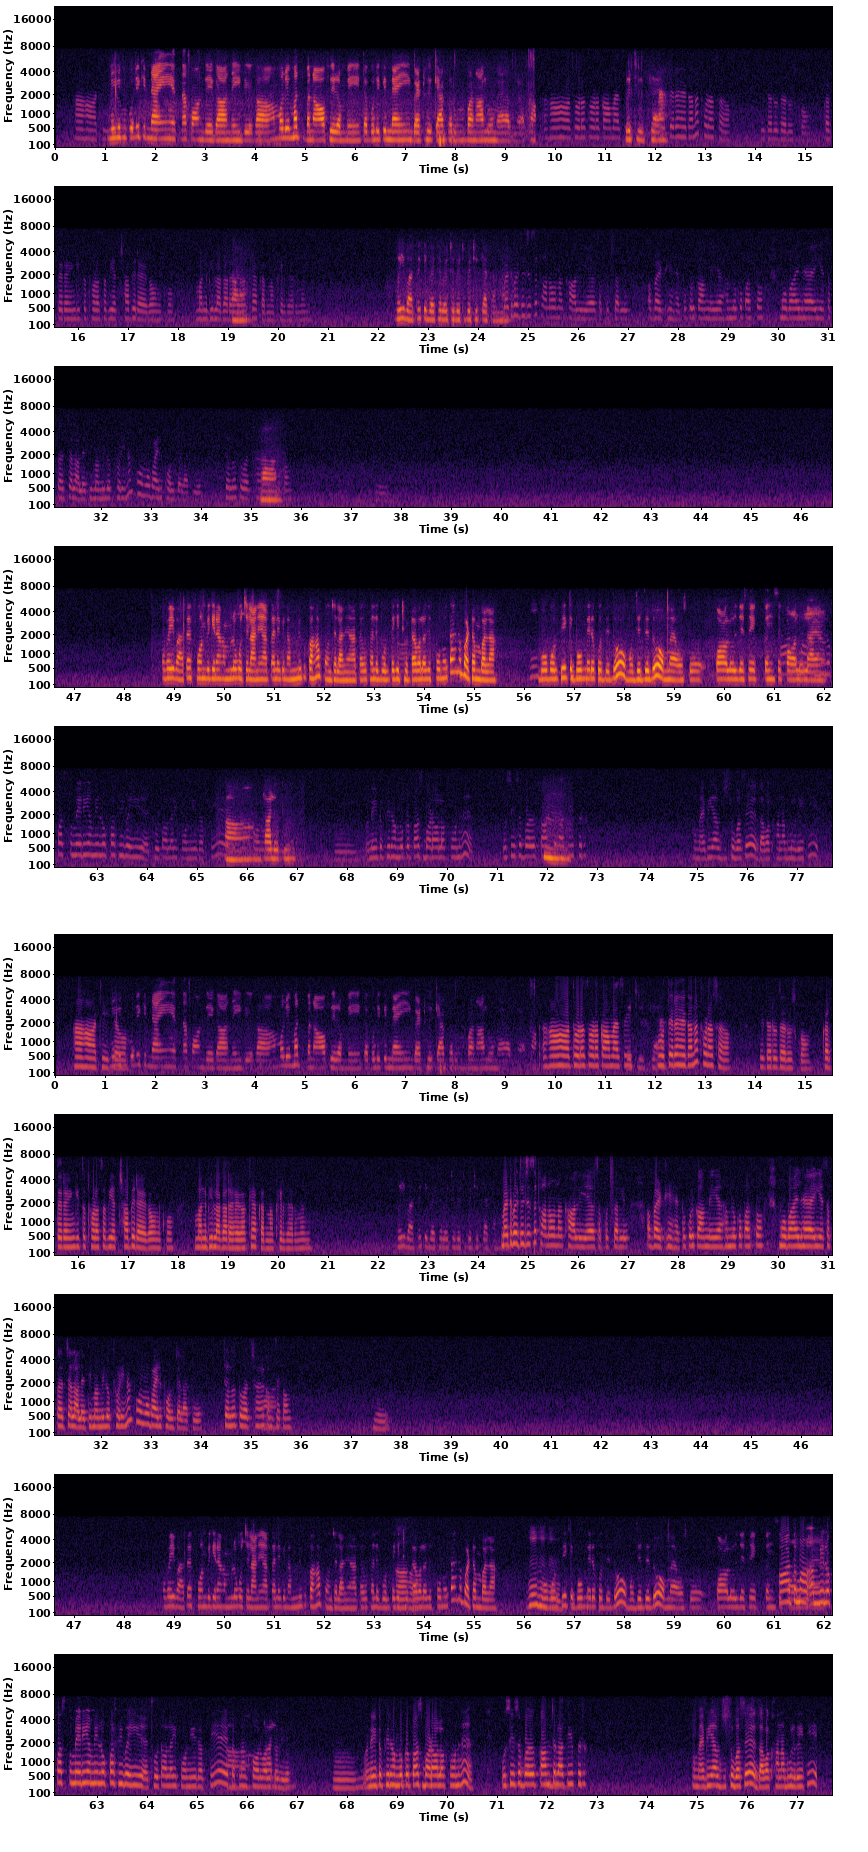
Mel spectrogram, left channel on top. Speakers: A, on the right; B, on the left.
A: ہاں ہاں ٹھیک
B: <unintelligible>
A: ہے وہ
B: کی نہیں اتنا کون دے گا نہیں دے گا ہم بولے مت بناؤ پھر امی تب بولی کی نہیں بیٹھو کیا کروں بنا لوں میں اب نے اب
A: ہاں ہاں تھوڑا تھوڑا کام ایسے ہی
B: ٹھیک ہے
A: ہوتے رہے گا نا تھوڑا سا ادھر ادھر اس کو کر تے رہیں گی تو تھوڑا سا بھی اچھا بھی رہے گا ان کو من بھی لگا رہے
B: ہاں
A: گا کیا کرنا پھر گھر میں
B: وہی بات ہے کے بیٹھے بیٹھے <unintelligible>
A: بیٹھے
B: ہے
A: بیٹھے جیسے کھانا وانا کھا لیے ایسا کچھ کر لیے اب بیٹھے ہیں تو کوئی کام نہیں ہے ہم لوگ کو پاس تو موبائل ہے یہ سب کا چلا لیتی ممی لوگ تھوڑی نا پھون موبائل پھون چلاتی ہے چلو تو اچھا ہے
B: ہاں
A: کم سے کم ہمم
B: تو وہی بات ہے فون وغیرہ ہم لوگ کو چلانے آتا ہے لیکن امی کو کہاں فون چلانے آتا تاؤ خالہ بولتے کی
A: ہاں
B: چھوٹا
A: ہاں
B: والا جو فون ہوتا ہے نا بٹم والا
A: ہوں ہوں
B: وہ
A: ہوں
B: بولتے ہے کی وہ میرے کو دے دو مجھے دے دو میں اس کو کال جیسے کہیں سے
A: ہاں
B: کال
A: تو ما
B: وال آیا
A: امی لوگ پاس تو میری امی لوگ پاس بھی وہی ہے چھوٹا والا ہی فون ہی رکھ تی ہے ایک
B: ہاں
A: اپنا کال
B: اٹھا
A: وال
B: لیتی
A: کے لیے
B: ہے
A: ہمم نہیں تو پھر ہم لوگ کے پاس بڑا والا فون ہے اسی سے بے کام
B: ہوں
A: چلاتی ہے فیر میں بھی آج صبح سے دوا کھانا بھول گئی تھی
